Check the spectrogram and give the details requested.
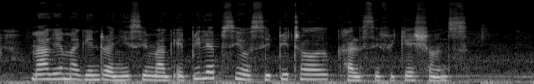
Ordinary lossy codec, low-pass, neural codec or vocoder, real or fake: none; none; none; real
